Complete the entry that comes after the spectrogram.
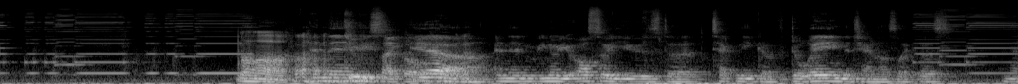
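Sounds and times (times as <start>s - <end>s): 
Famicom sound chip square-wave tones playing a melodic line: 0.0s - 2.9s, 9.1s - 10.1s
laughter: 2.4s - 5.0s
speech: 2.4s - 10.1s.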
